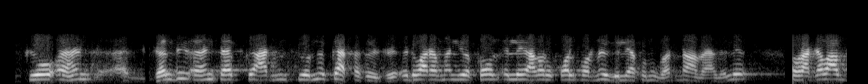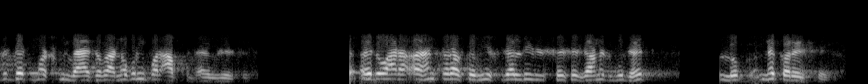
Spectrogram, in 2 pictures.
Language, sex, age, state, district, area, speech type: Maithili, male, 45-60, Bihar, Supaul, rural, conversation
